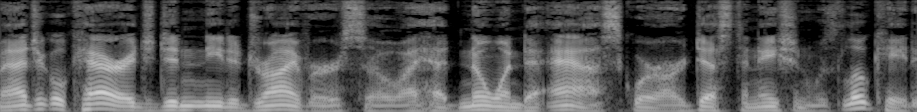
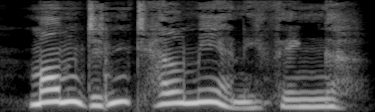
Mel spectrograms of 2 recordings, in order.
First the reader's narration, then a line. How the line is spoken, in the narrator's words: Janel answered with a sigh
